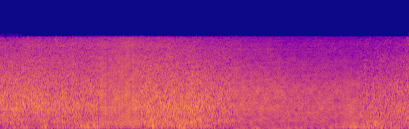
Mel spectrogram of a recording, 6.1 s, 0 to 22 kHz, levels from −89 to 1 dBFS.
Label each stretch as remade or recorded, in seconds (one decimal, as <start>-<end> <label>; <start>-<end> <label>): 0.0-1.5 recorded; 1.5-2.1 remade; 2.1-3.5 recorded; 3.5-5.4 remade; 5.4-6.1 recorded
